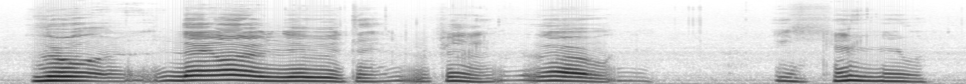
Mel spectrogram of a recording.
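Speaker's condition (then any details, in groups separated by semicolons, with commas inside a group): Cerebral palsy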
